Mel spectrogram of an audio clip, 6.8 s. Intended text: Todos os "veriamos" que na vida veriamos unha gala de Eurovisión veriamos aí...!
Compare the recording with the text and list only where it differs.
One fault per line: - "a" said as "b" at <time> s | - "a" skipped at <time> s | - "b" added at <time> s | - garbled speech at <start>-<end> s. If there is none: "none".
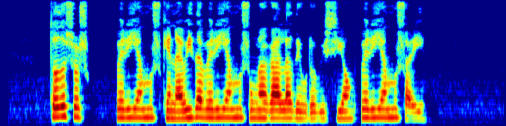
none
